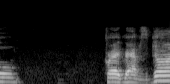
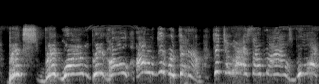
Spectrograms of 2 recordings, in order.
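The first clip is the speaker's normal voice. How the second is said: put-on squeaky hollering old father; John Witherspoon impression. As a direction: shout it like a furious dad kicking the boy out. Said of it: "He comes in the room and goes".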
